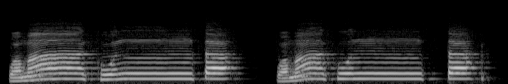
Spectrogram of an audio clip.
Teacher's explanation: Nun kosong bertemu huruf ta ta hukumnya ikhfa Hakiki dengung di baca dengung dua harakat wajib dengung dua harakat Jangan kurang wama kunta wama kunta baik · Ta hukumnya ikhfa hakiki. Dengung, dibaca dengung 2 harakat.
